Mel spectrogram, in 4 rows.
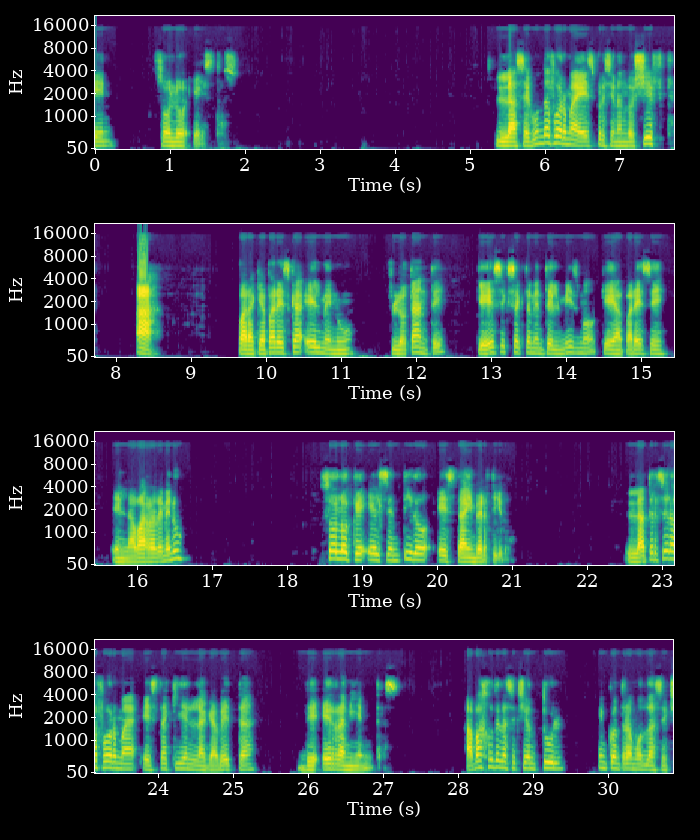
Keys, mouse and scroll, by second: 2.4 click, 8.3 shift+a, 22.3 click, 24.4 click, 28.2 click, 29.8 click.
